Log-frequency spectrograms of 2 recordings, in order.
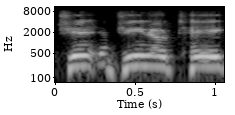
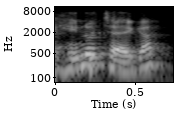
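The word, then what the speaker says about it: Jinotega: I like Gino Tig. I'm sure I'm pronouncing it wrong. Yeah, Hinotega.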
